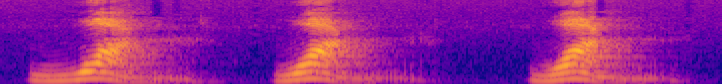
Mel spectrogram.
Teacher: o número um, one, ele tem um começo fechadinho, é quase como se você partisse de uma letra U.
